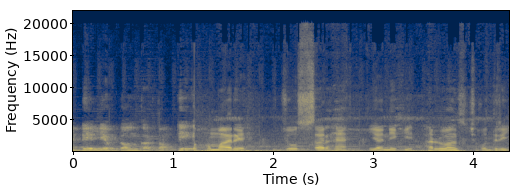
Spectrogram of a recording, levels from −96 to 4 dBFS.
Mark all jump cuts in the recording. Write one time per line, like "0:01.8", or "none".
0:01.2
